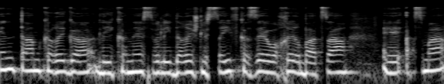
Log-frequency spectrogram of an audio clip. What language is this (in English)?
Hebrew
